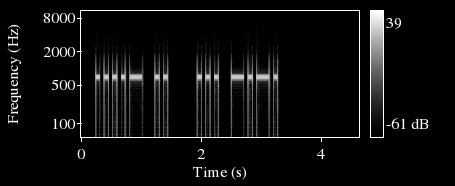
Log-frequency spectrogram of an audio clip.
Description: Morse code, heard as a keyed tone, about 17 wpm, 700 Hz. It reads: 4I SC
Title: Winter Field Day Exchanges 17wpm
